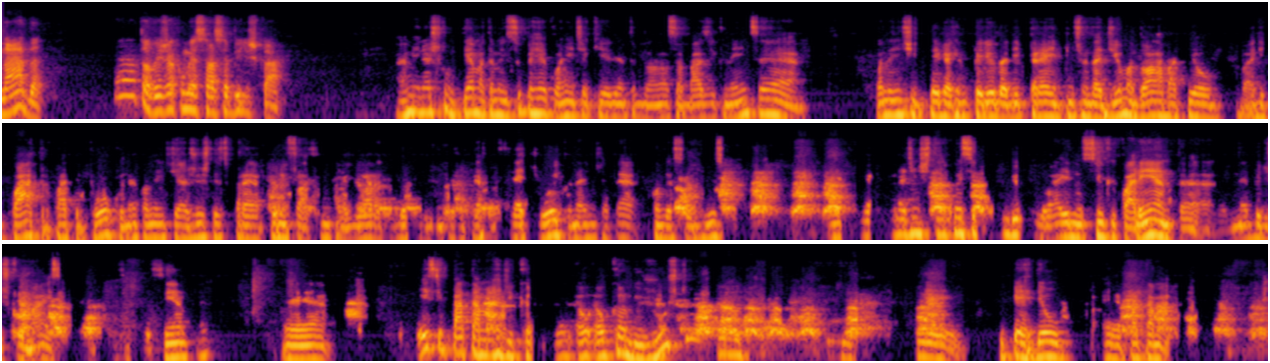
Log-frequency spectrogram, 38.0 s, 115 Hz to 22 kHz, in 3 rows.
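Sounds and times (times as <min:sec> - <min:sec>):
speech: 0:00.0 - 0:00.5, 0:01.2 - 0:02.9, 0:04.0 - 0:08.1, 0:08.7 - 0:20.0, 0:21.0 - 0:27.5, 0:28.1 - 0:28.9, 0:29.5 - 0:32.9, 0:33.7 - 0:37.2
dogs barking: 0:15.2 - 0:17.6, 0:19.4 - 0:22.7, 0:25.4 - 0:26.6, 0:28.7 - 0:29.0, 0:30.0 - 0:30.6, 0:32.0 - 0:34.8, 0:36.4 - 0:37.9.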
